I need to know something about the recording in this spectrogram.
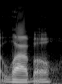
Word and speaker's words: Labo: Yeah, Labo.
